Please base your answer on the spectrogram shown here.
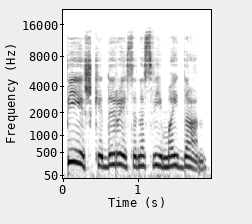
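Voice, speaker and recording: A woman's voice: mid-range voice, normal speed, darkish tone, no echo, clean studio sound, close to an everyday voice. A woman reading as a crude mocking male guard. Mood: menacing. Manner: rude, mocking.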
